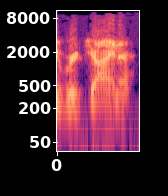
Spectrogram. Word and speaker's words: Regina: Now, I make a point to say that because Kevin, our producer, actually took the time to type out Regina, Saskatchewan into our call screener here. So what's going on? – Hey, guys. It's actually Regina, just so you know. – Oh, that rhymes with...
